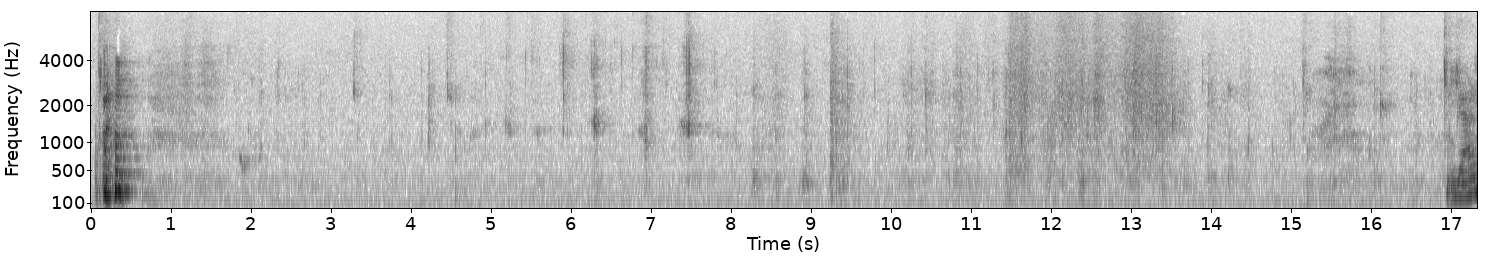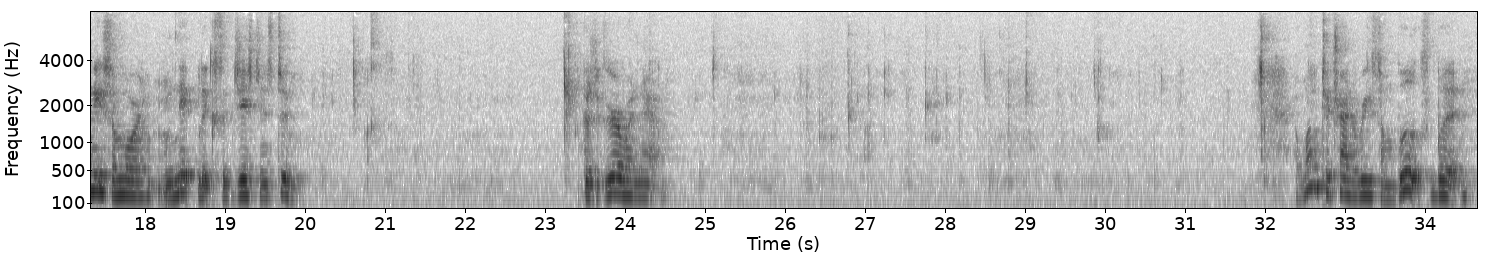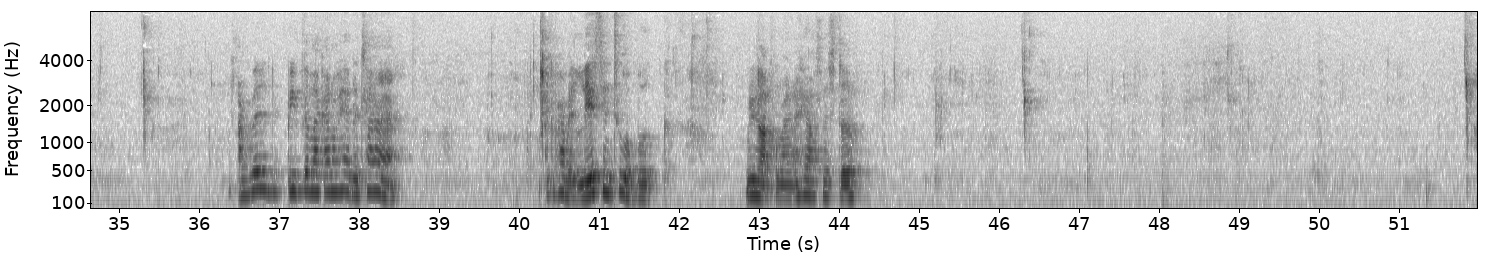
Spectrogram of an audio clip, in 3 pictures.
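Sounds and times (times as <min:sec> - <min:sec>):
person chewing asparagus: 0:00.8 - 0:17.0, 0:20.0 - 0:22.4, 0:24.8 - 0:32.3, 0:34.6 - 0:36.5, 0:38.6 - 0:40.4, 0:41.8 - 0:42.7, 0:44.4 - 0:51.9.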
